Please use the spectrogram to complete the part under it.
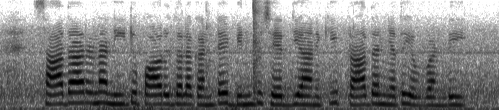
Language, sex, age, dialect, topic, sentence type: Telugu, female, 18-24, Utterandhra, agriculture, statement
